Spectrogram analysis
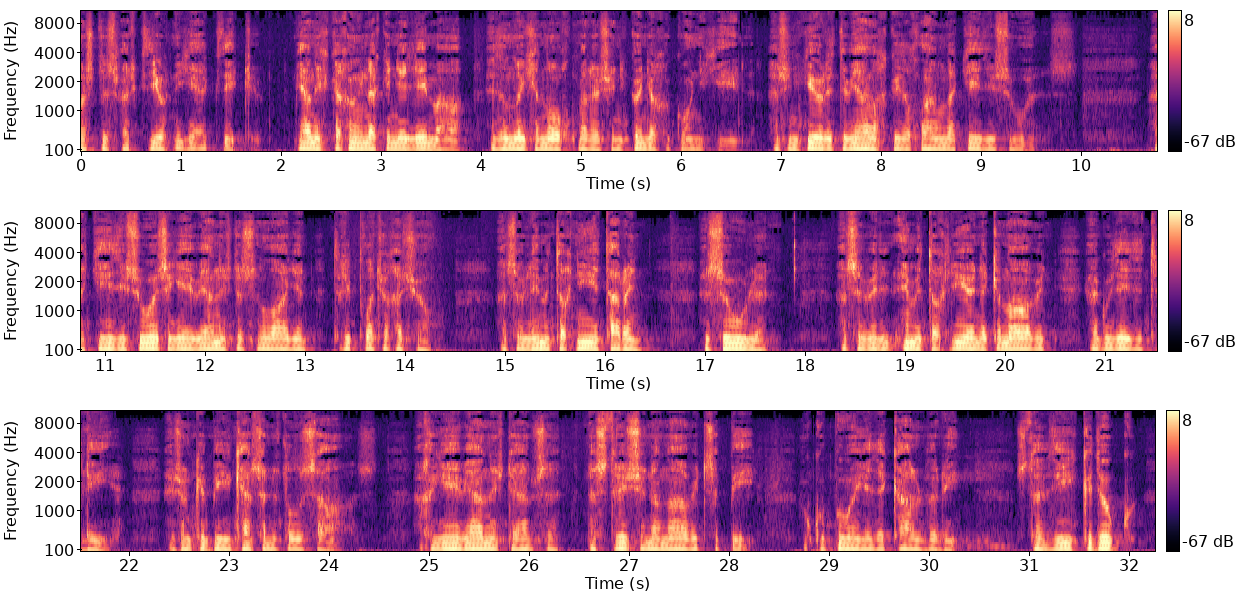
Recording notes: recorded at North Harris Free Church on Sunday 23rd January 2022.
